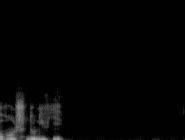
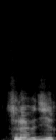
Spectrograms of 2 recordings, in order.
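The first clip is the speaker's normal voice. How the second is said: plain reading voice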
